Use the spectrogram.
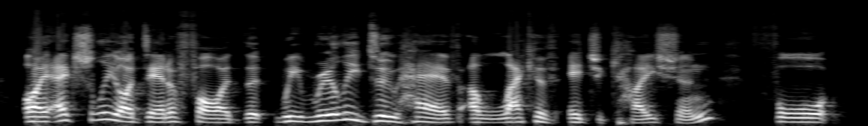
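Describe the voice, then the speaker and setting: A man's fairly high voice in an Australian accent, lively in intonation, with a dry, close sound, no echo, and a quiet background. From Australia, Melbourne. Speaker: police veteran and nutrition coach. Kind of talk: podcast interview.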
